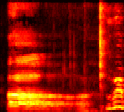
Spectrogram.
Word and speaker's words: Uwe: It's pronounced Uwe. It is Uwe?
